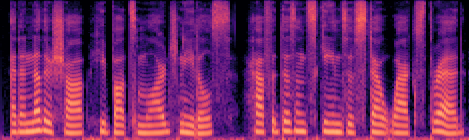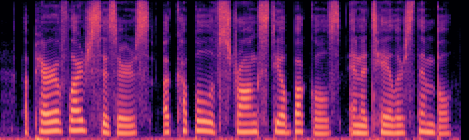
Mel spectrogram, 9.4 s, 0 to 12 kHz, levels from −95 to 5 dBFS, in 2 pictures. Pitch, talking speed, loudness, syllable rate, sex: 200 Hz, 200 wpm, -19 LUFS, 5.1 syllables/s, female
